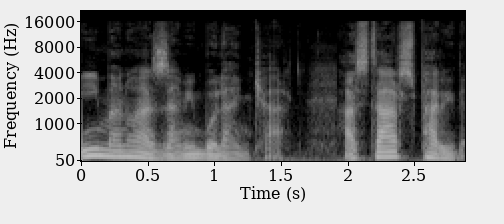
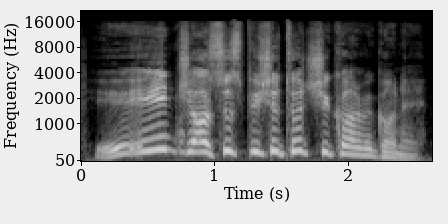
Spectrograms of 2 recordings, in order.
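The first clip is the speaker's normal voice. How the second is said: high, loud outraged yell; roaring; 11 semitones higher, 6 dB louder than usual. A narrator's reading. Café owner spots the stranger, outraged roar. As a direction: bellow an accusation. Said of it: "نره زد".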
